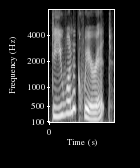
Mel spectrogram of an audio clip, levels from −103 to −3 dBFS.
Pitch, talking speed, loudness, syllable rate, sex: 255 Hz, 275 wpm, -14 LUFS, 5.4 syllables/s, female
